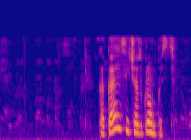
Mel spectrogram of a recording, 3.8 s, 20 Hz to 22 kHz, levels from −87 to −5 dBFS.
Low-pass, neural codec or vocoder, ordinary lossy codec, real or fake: 7.2 kHz; none; MP3, 32 kbps; real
